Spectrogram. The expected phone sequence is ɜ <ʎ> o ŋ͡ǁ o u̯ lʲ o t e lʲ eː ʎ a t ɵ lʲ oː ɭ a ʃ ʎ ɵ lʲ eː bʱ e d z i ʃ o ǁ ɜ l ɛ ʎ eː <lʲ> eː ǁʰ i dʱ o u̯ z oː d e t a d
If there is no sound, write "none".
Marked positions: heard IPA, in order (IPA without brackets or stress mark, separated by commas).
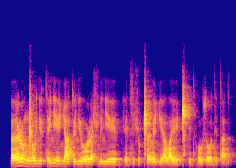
ɭ, lˠ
